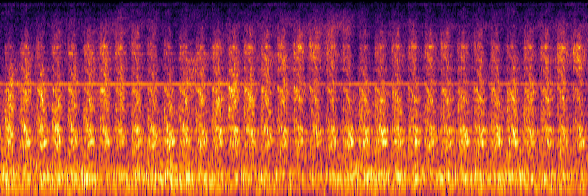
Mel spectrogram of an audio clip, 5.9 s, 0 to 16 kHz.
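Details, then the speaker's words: Hitachi EX55UR excavator diesel, sat a year with broken boom; steady laboured cranking at about three compression beats a second, never catching; crew feels it wants to start, will try again tomorrow. "it don't sound any different she wants to mhm I can feel she wants to just got to give her some more florl tomorrow"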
